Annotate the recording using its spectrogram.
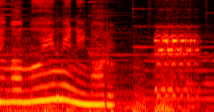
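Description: A female anime character's voice drawing out one syllable, its pitch rising and then falling over about a second, over soft background music. Near the end comes a short, high, chime-like sound.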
